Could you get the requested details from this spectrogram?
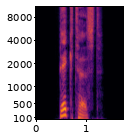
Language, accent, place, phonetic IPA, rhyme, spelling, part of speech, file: German, Germany, Berlin, [ˈdɛktəst], -ɛktəst, decktest, verb, De-decktest.ogg
- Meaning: inflection of decken: 1. second-person singular preterite 2. second-person singular subjunctive II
